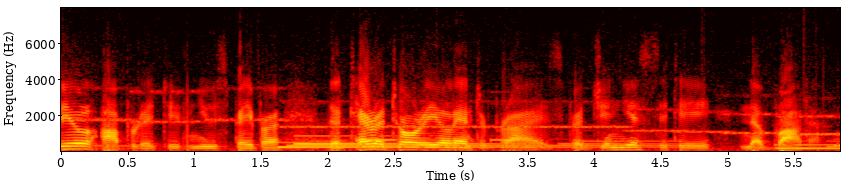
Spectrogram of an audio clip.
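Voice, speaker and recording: With music in the background, a man speaks at a moderate pace with hardly any pauses and very wide pitch swings. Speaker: actor, TV documentary host. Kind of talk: dramatic documentary narration.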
